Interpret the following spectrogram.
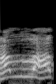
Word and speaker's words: আল্লাহ: আল্লাহ পাকের উচ্চারণটা হচ্ছে, আল্লাহ পাকের নাম উচ্চারণ হচ্ছে আল্লাহ। মুখটা একটু গোল হয়ে যাবে, বলেন আল্লাহ আল্লাহ আল্লাহ।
